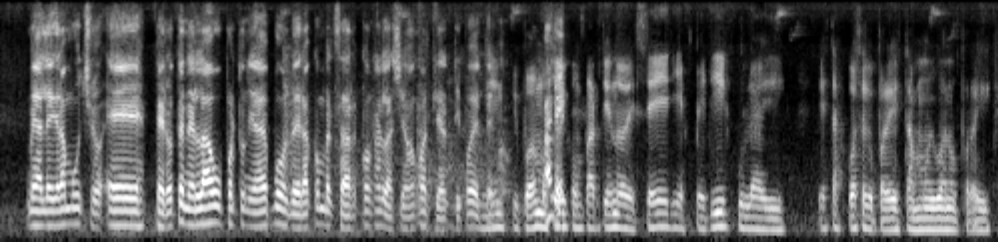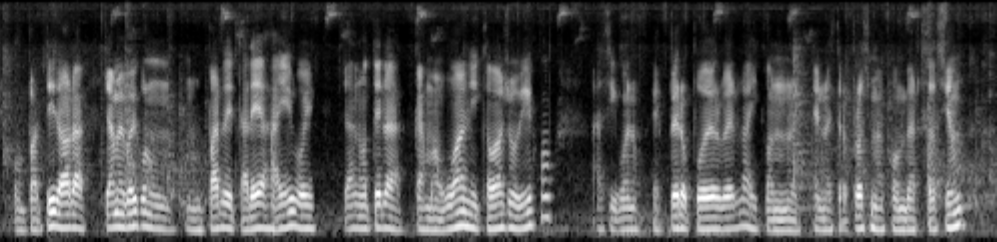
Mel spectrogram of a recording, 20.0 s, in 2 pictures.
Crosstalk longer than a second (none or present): none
